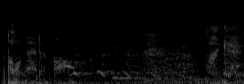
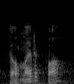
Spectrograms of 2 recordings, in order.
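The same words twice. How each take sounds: First: Tense whispered warning. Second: Said in the usual way. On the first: Real, not acted. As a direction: whisper it, don't let it fall. Whispered warning during game.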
